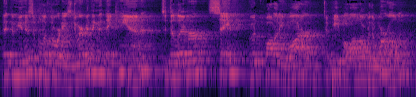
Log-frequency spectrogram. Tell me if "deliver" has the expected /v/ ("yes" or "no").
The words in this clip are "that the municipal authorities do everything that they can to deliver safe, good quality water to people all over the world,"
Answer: yes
